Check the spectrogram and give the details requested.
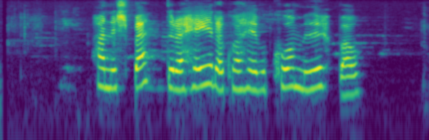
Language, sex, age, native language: Icelandic, female, 11, Icelandic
